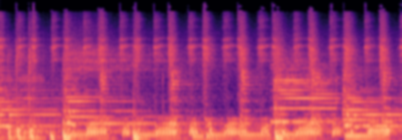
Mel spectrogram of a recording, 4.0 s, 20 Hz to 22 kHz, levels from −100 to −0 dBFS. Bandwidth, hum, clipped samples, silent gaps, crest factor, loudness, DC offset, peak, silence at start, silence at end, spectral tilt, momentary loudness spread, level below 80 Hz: 18 kHz; none; under 0.1%; none; 12 dB; -19 LUFS; under 0.1%; -6 dBFS; 0 s; 0 s; -5.5 dB/octave; 4 LU; -28 dBFS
